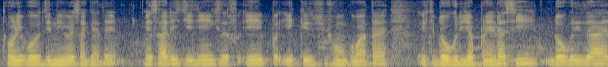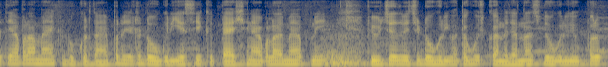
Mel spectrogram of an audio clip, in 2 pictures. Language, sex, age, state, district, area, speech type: Dogri, male, 18-30, Jammu and Kashmir, Kathua, rural, spontaneous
